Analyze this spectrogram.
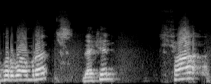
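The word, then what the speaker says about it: فاء: ফা একটা নরম হরফ, একেবারে শক্ত করা যাবে না, আবার সিনের মতো উচ্চারণ করা যাবে না। আমাদেরকে কি করতে হবে, ফা উচ্চারণের সময় এই যে সামনে যে 2 দাঁত আছে, এই যে এই 2 দাঁতের আগা এবং জিহ্বার আগাটা আমরা নিয়ে নিব, নিয়ে আমরা সুন্দর করে উচ্চারণ করব। দেখেন, নরম করে ফা, ফা, ফা।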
